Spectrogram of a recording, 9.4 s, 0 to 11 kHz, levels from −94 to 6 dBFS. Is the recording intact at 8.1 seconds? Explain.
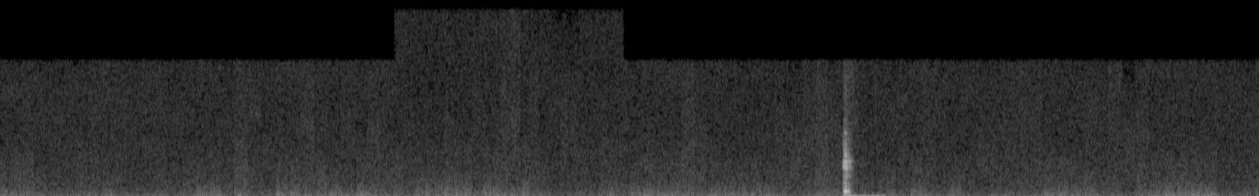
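Yes, the speech at 8.1 seconds is intact, with no dropout, click, distortion or other fault at that moment.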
